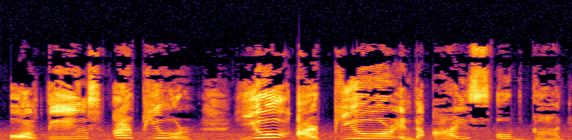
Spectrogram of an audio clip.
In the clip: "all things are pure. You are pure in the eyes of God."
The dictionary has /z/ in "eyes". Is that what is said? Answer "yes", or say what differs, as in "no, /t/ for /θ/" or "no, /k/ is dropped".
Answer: no, /s/ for /z/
